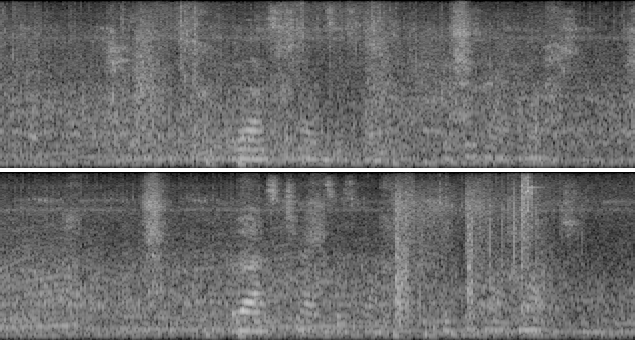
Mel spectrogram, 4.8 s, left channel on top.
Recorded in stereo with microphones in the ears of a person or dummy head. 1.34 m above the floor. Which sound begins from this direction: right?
A woman speaking, at 1.7 s.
